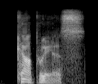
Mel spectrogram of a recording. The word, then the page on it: cupreous: British English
